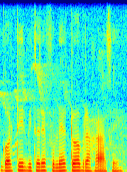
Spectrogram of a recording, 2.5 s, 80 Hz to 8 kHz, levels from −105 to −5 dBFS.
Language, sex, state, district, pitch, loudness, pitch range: Bengali, female, Assam, Hailakandi, 160 Hz, -20 LUFS, 155-165 Hz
